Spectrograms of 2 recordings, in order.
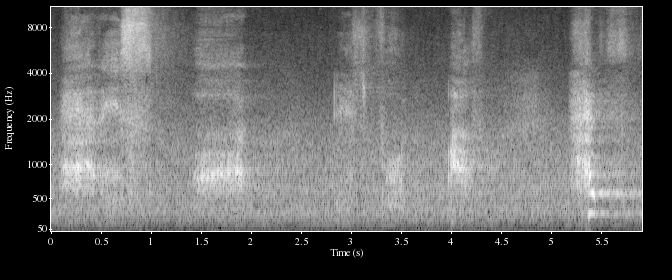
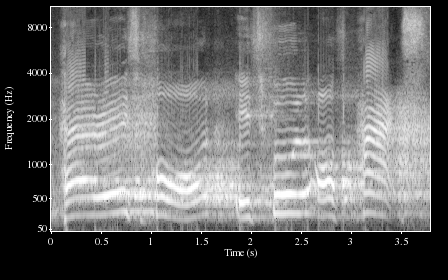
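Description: First: Soft breathy whisper. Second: Loud, high and slow; loudly. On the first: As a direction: whisper it to the class. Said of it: "Whisper it". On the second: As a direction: call it out big to the class. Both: Shown as a demonstration.

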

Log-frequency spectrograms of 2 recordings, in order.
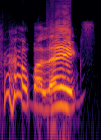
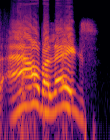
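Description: First: Higher, slow cry through a laugh; giggling fake injury yell; laughing mock pain. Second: Drawn-out, louder ow of fake pain; slow hammed-up cry of pain; mock pain yell. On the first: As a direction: laugh while faking the pain. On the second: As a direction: yell it like you fell hard. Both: Pretend injury in game.

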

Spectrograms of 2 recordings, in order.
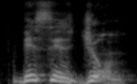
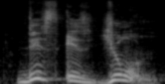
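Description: Both takes have the same delivery.

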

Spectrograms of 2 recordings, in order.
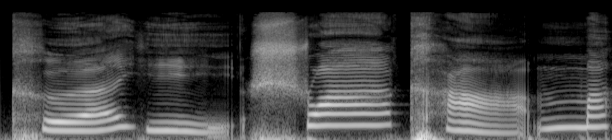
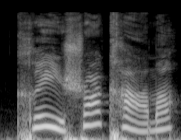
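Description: First: Very slow, syllable by syllable; slow-motion pronunciation model; slow demonstration. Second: Said in the usual way. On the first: Shown as a demonstration. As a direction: draw out each tone for learners. Teacher repeats slowly for learners.

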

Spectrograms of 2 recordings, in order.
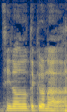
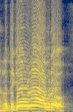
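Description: First: Said in the usual way. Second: Loud incredulous shout; shouted disbelief. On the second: Real, not acted. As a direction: yell it, not buying it.

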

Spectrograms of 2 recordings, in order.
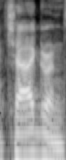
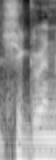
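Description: First: "chagrin" misread as CHAG-rin, stress up front; mispronunciation. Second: "Chagrin" said as shuh-GRIN, the standard way; standard pronunciation. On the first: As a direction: say "chagrin" with a hard ch as in chat. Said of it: "I've been saying chagrin". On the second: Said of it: "but I've been saying chagrin". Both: Shown as a demonstration.

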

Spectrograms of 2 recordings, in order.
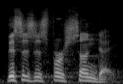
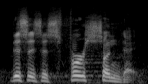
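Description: First: Said in the usual way. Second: Slower, leaning on "first" in "This is his first Sunday"; stress on first. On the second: Shown as a demonstration. Preacher stressing to the congregation that it's his "first" Sunday. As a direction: draw out and hit the word "first".

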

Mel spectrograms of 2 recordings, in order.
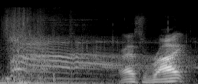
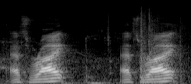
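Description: First: High shouted triumph; victory shout. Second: Loud gloating, less high; hyped gloat. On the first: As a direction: scream it in triumph. Victory shout after kill. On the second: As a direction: gloat it with energy. Repeats victory line calmer. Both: Real, not acted.

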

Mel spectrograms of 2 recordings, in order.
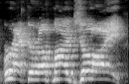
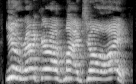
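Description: First: Slow, high, theatrical cry; dramatic accusation. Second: Mock shout. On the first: Retold or imitated. Wendy storming out on Kimmy, hammed-up wail. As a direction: hurl the line like a wronged diva. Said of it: "she storms out". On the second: Narrator echoing Wendy's line, mock yell. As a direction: yell it like a playful accusation.

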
